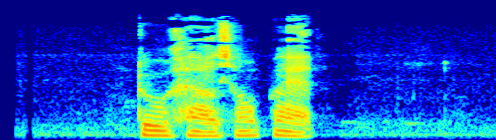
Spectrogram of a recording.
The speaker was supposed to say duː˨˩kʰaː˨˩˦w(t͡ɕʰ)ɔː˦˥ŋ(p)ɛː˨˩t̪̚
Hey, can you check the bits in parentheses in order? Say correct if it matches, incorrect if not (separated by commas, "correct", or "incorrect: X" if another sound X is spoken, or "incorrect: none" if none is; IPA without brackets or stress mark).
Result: correct, correct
